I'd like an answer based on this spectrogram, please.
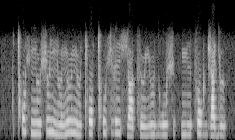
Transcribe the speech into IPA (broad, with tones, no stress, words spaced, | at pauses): ǀʰo˦çɲʉ˨ʃɨ˦ ɲɨ˨ nʉ˦nʉ˨ cʰo˦ǀʰu˦çzi˦ çɐ˨t͡sʉ˨ jʉ˦dʱu˦ʃ | ji˨t͡so˦ɡ d͡ʒa˨ɟɨ˨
